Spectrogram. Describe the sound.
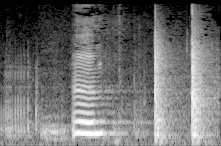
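Two sharp wooden knocks of a small judge's gavel struck in a courtroom, the second following shortly after the first, both loud and crisp after a brief voice.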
